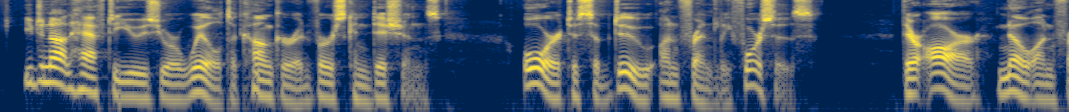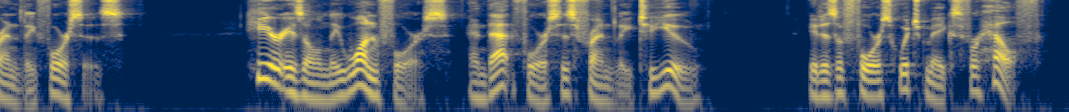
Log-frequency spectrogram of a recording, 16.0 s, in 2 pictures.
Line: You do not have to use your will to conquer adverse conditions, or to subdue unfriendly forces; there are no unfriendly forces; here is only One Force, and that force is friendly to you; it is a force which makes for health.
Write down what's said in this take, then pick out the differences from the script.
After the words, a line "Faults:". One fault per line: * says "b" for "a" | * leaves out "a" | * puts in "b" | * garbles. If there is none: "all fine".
You do not have to use your will to conquer adverse conditions, or to subdue unfriendly forces; there are no unfriendly forces; here is only One Force, and that force is friendly to you; it is a force which makes for health.
Faults:
all fine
